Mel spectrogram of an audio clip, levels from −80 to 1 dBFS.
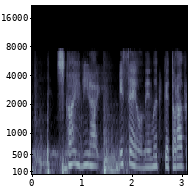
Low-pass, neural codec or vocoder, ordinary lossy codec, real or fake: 7.2 kHz; codec, 16 kHz, 0.8 kbps, ZipCodec; none; fake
